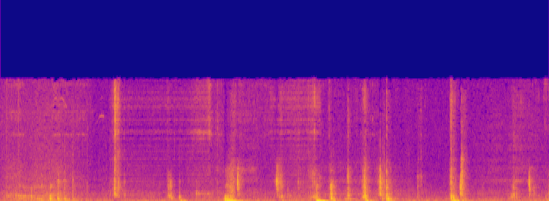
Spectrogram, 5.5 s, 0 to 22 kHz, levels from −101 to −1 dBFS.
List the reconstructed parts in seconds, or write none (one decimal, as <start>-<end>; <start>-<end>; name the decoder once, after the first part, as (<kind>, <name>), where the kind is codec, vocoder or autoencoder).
1.1-2.1 (autoencoder, DAC-VAE); 2.7-3.2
